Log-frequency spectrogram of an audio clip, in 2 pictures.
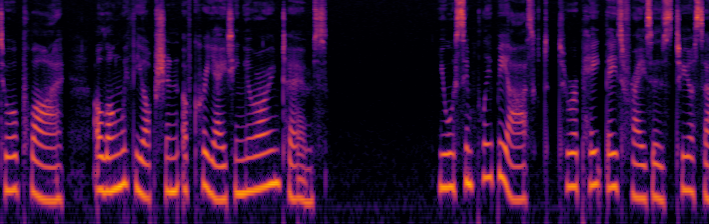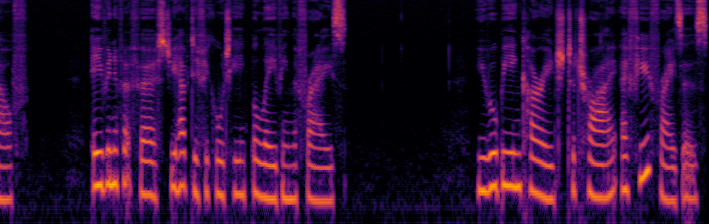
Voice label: instructions compassion meditation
